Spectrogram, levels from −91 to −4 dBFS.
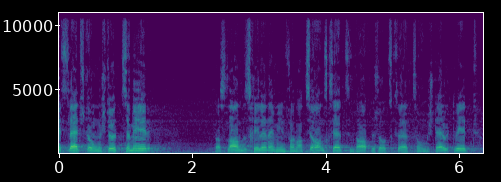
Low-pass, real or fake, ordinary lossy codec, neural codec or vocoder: none; fake; none; vocoder, 22.05 kHz, 80 mel bands, WaveNeXt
